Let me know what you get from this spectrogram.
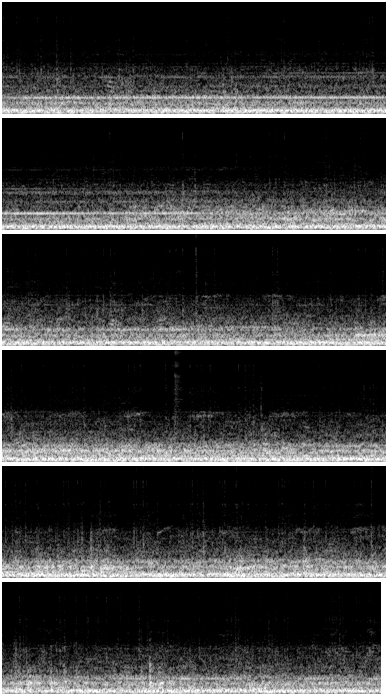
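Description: S-Bahn electric train running along the track: a steady rumble of wheels and running gear, with a steady whine that fades out about seven seconds in.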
